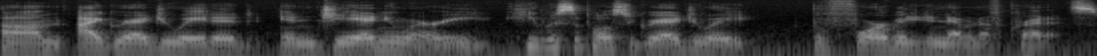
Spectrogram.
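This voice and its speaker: In an American accent, a woman speaks with a very deep, low pitch and vocal fry. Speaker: retired English teacher. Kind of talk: personal storytelling interview. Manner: halting.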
